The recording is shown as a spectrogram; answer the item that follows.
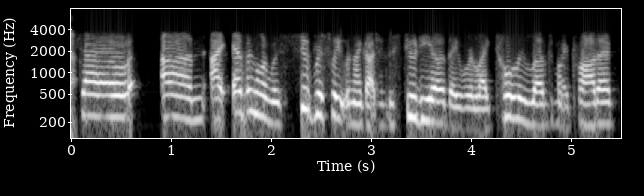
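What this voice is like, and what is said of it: Hyper, animated speaking voice. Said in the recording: “as you probably can tell by my voice, a little bit hyper ... I tend to be really animated”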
